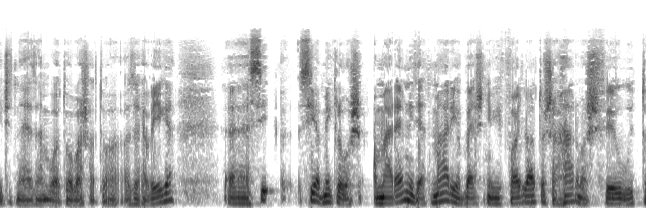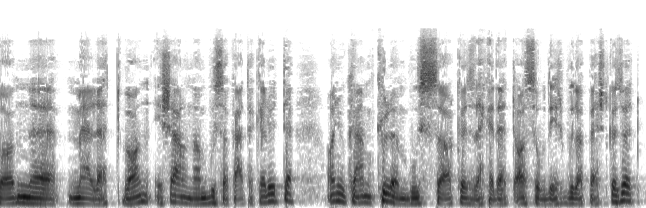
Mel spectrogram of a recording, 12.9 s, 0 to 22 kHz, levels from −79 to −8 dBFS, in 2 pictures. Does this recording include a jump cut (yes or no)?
yes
